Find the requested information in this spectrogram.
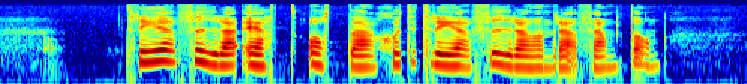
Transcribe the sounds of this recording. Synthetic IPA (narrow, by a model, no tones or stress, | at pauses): t̪ʰɾeːfyːɾaʔɛt̪ɔt̪ːaɧɵt̪ːɪt̪ʰɾeːfyːɾahɵnd̪ɾa̰fɛmt̪ɔ̰n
